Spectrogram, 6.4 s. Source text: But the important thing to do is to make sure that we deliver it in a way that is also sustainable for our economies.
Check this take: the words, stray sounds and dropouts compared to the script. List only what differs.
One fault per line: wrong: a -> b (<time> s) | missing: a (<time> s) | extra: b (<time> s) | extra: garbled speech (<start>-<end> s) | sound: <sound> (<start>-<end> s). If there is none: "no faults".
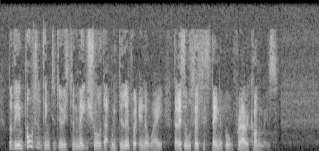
no faults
